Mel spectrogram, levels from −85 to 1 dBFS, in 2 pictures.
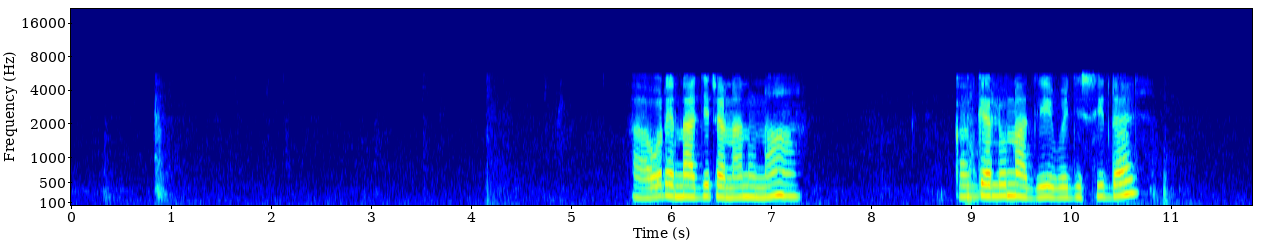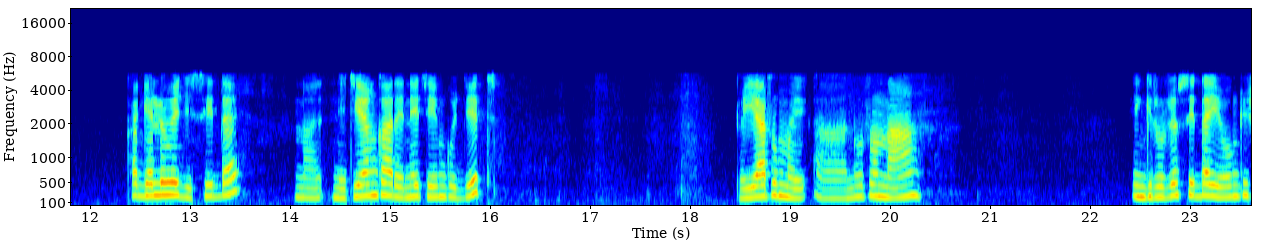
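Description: Speech that sounds dull and gurgling throughout, with nothing above about 5.6 kHz and granular, flickering distortion, likely MP2 compression at a very low bitrate, around 32 kbps.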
